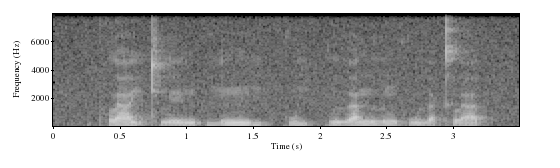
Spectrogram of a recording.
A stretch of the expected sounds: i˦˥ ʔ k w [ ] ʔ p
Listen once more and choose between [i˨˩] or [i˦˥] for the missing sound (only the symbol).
i˦˥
